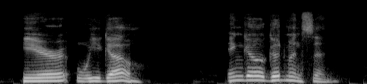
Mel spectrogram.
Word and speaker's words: Ingo: iceland and and here call me ingo which is like like bingo and they'll be very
